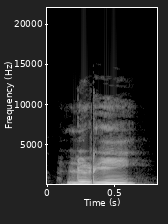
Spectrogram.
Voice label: "lwriñ", Apatani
